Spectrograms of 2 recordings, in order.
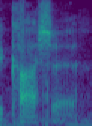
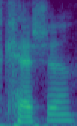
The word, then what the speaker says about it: Kesha: Or maybe we can talk to Kasha. Hey, bitch. It's Kesha, alright? Could you pronounce it correctly?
